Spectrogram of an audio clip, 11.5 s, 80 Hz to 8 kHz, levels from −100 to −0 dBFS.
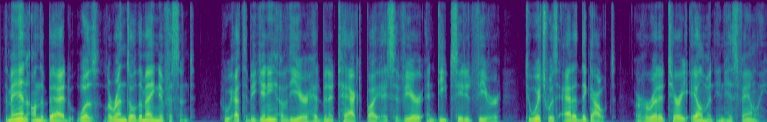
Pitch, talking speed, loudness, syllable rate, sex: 100 Hz, 200 wpm, -21 LUFS, 6.0 syllables/s, male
